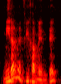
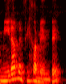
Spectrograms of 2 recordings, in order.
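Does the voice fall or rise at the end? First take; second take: rises; rises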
